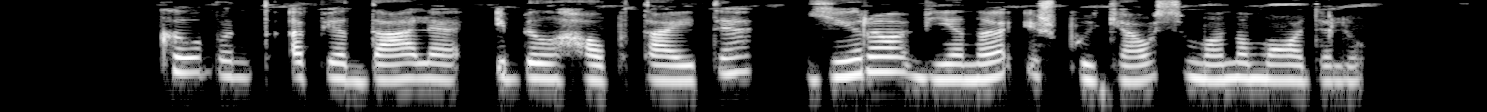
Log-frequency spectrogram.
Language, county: Lithuanian, Vilnius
